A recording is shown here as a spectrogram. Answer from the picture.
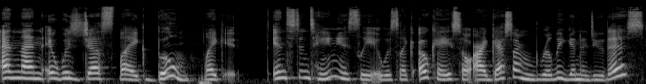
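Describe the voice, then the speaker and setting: With an animated tone, a woman speaks at a high pitch with ordinary pitch variation. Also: moderate pace. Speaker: podcast host. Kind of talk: casual monologue. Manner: halting.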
